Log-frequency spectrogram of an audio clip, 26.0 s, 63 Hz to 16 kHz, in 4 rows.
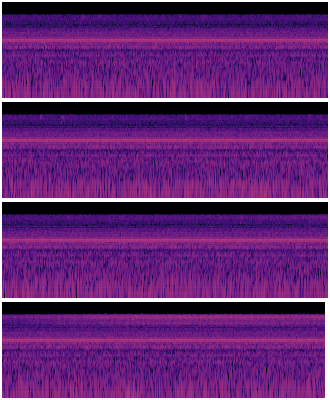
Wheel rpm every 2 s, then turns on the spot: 0, 0, 0, 0, 0, 0, 0, 0, 0, 0, 0, 0, 0.
none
